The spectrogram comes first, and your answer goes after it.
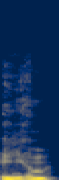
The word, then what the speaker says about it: Eyam: second map shows where em pronounced aim sits in relation to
